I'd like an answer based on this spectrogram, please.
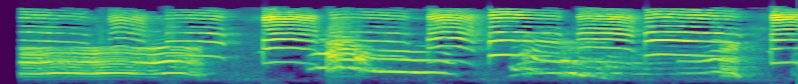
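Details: Several Irish wolfhounds howling together: loud, overlapping wavering howls, some sliding up then down, rich in harmonics, with brief breaks between voices and no other sounds heard.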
